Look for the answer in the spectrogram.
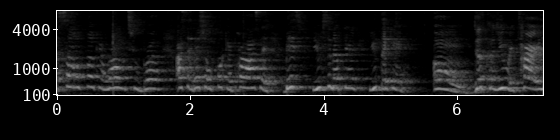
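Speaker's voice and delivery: high-pitched mocking rant at him; retold cussing out. Telling off the retired man, high mocking rant. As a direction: tear into him, half laughing.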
